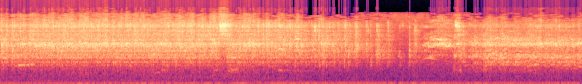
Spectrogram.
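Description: Studio audience applauding and cheering, steady and loud, with a brief dip about six seconds in.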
